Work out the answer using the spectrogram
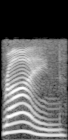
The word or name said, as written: Rhine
